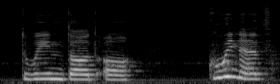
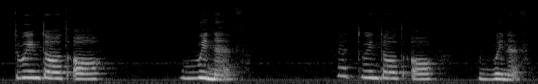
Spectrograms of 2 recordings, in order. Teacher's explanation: la G es la única consonante, una de las letras que mutan, que desaparece, que no cambia pero desaparece. Entonces, en vez de Dwi'n dod o Gwynedd, tenemos Dwi'n dod o Wynedd.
